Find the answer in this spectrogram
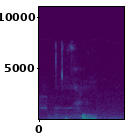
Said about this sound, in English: Sorry, …, you cut out there.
